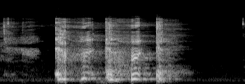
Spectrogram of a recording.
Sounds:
Cough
